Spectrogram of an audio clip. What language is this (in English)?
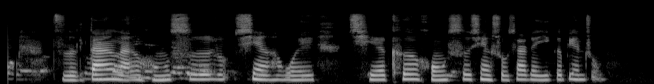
Chinese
